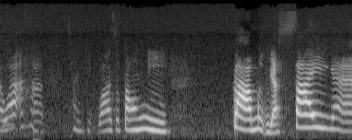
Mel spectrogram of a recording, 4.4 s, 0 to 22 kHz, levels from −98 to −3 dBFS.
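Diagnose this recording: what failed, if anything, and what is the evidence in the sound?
Jitter buffer speed-up at the network receive stage: from 0.53 to 2.22 s speech runs at 109% with unchanged pitch, about 150 ms trimmed. The spectrogram shows shortened syllables, with no shift in frequency.

Automatic gain falling in call processing: from 2.80 to 3.14 s the gain eases down about 4 dB, and the waveform envelope and background shrink together.

Automatic gain rising in call processing: after the input drops about 17 dB, gain climbs about 4 dB from 3.04 to 3.46 s, and the waveform and noise floor swell together.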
